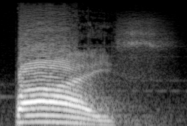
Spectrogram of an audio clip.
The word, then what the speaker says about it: pais: conheci um país então há uma diferença na pronúncia vejam que aqui é pais e a outra é país vejam que neste caso aqui eu tenho um I intenso a tonicidade da palavra tá no i eu falei a uma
